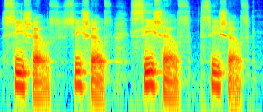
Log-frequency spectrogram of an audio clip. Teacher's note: that first syllable is stressed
